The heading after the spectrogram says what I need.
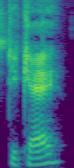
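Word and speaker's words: Dike: uh from Miami oh I said Dyke it's DK sham DK sh DK he's just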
